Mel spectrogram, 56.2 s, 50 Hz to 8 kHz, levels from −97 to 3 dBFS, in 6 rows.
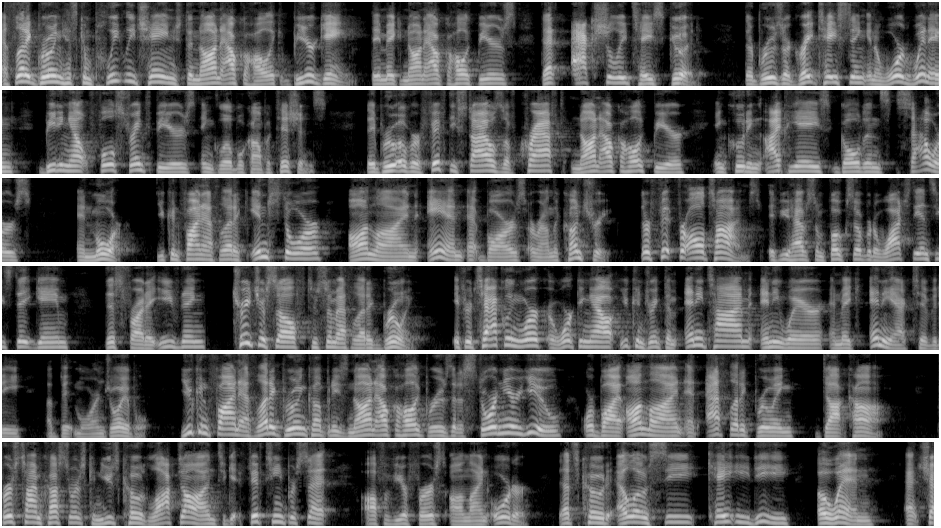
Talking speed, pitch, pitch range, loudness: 165 wpm, 165 Hz, 140-185 Hz, -25 LUFS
